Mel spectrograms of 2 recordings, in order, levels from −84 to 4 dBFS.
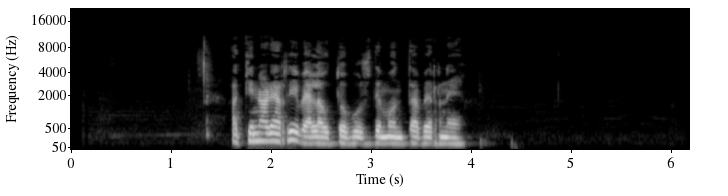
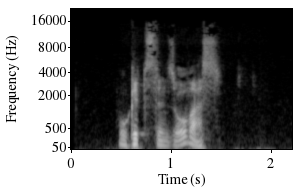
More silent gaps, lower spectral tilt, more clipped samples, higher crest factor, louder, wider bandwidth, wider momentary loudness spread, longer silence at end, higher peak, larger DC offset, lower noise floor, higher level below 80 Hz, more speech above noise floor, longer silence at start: neither; first, -7 dB/octave vs -4 dB/octave; neither; about the same, 18 dB vs 22 dB; first, -17 LUFS vs -23 LUFS; second, 9.6 kHz vs 16.5 kHz; first, 16 LU vs 13 LU; first, 2.25 s vs 0.7 s; about the same, -2 dBFS vs -2 dBFS; neither; first, -73 dBFS vs -57 dBFS; second, -72 dBFS vs -48 dBFS; first, 56 dB vs 34 dB; first, 1.6 s vs 0.45 s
